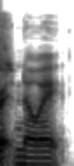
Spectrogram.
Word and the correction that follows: retinaldehyde: Sorry? Is that the first time you've tried to pronounce that? Retinaldehyde. Yeah. No.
